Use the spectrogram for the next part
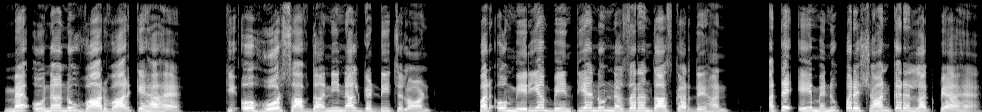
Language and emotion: Punjabi, angry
